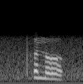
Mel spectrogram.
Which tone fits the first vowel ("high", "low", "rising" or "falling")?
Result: falling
